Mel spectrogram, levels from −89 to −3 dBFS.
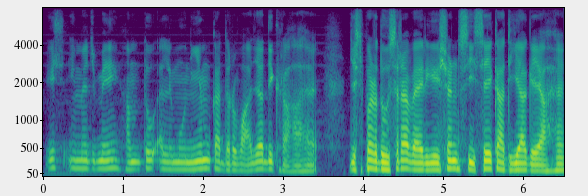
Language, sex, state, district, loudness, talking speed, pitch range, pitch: Hindi, male, Uttar Pradesh, Lalitpur, -18 LUFS, 175 wpm, 120-140 Hz, 130 Hz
